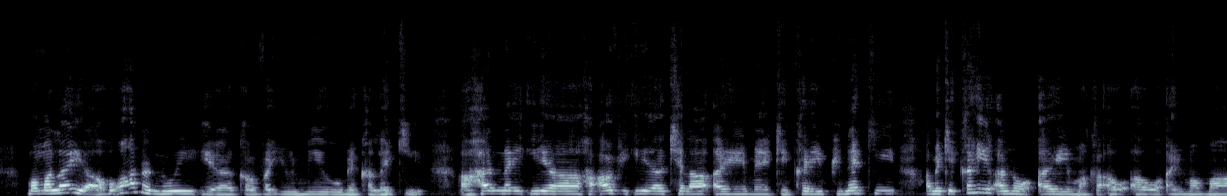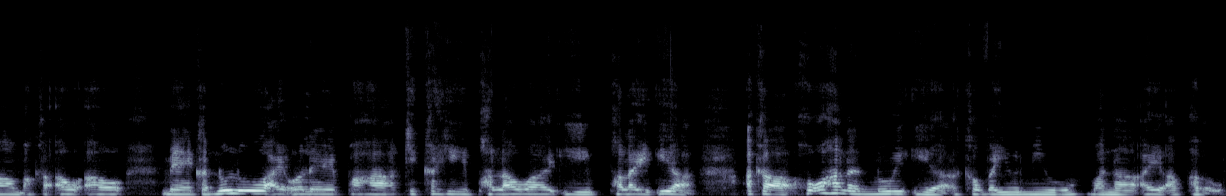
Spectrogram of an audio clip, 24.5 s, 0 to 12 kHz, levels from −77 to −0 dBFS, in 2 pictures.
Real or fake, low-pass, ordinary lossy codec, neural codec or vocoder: real; 10.8 kHz; none; none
